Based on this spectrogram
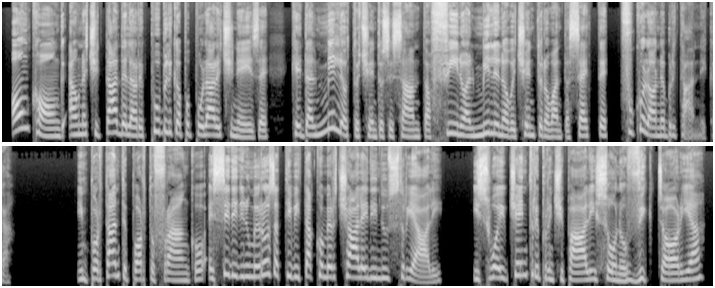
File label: Female Italian Other Projects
